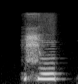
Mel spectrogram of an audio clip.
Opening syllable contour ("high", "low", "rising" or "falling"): high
